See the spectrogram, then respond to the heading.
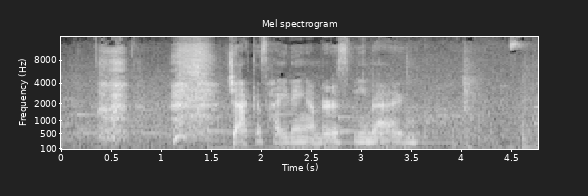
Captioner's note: laughs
